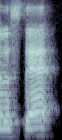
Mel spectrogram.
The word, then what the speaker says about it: Lestat: And how do you pronounce that Lee stat? ¿Cómo se dice? Yeah, Lestat.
